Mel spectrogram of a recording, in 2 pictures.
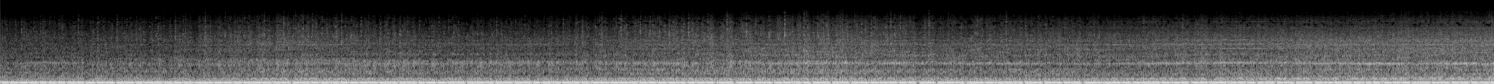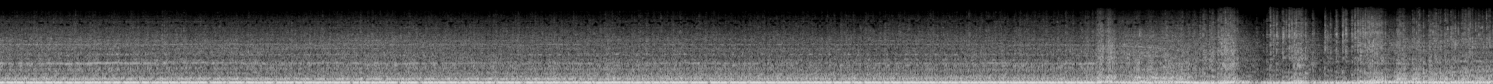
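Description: Hot rod engine idling with a loud, steady low rumble; near the end the sound breaks up and dips briefly.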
